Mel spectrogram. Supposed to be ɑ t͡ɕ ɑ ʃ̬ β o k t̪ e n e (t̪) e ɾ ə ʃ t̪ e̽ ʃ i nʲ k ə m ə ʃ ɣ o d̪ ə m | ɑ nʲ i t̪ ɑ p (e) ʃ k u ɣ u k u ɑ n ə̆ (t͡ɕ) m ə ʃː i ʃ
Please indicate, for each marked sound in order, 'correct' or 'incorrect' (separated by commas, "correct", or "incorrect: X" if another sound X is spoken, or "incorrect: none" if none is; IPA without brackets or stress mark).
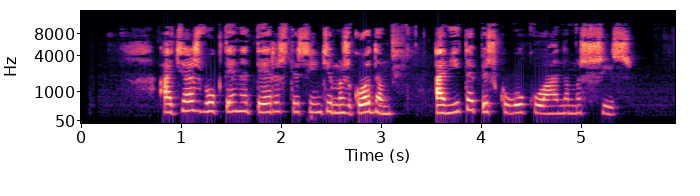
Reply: correct, correct, incorrect: none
